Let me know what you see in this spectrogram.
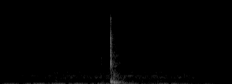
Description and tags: Light Switch click on
Light switch clicking on. Recorded with an H4N recorder in my home.
bedroom, house, light, switch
